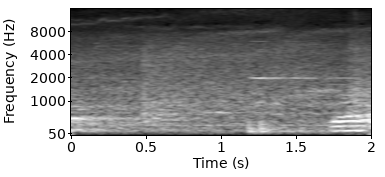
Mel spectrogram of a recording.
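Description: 1/10-scale radio-controlled touring cars on rubber tyres racing around a carpet track, their motors and tyres making a steady noise with a thin high motor whine about a second in.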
